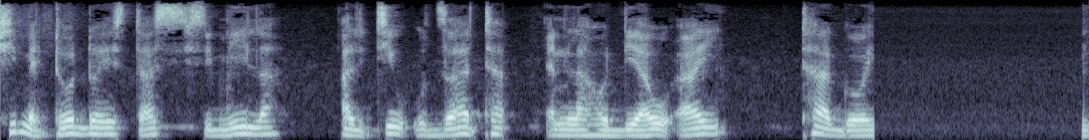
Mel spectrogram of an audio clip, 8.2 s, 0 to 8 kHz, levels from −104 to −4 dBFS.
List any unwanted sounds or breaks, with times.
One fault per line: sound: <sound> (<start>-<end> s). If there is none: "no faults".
no faults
